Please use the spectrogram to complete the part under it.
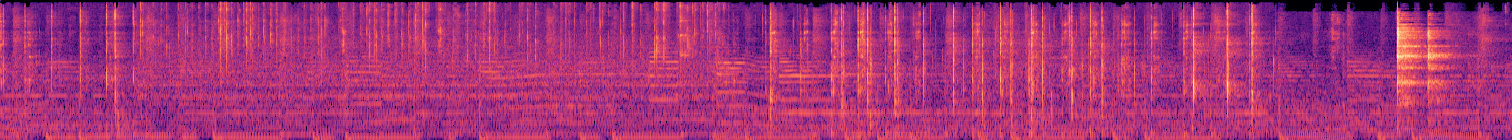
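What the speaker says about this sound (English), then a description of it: "Mix all of the ingredients well." Chicken marinade ingredients of garlic and salt get mixed in a bowl, with steady clinking and scraping of a utensil against the dish, a busy rhythmic clatter up close with no talking.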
